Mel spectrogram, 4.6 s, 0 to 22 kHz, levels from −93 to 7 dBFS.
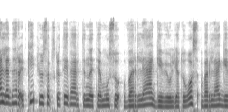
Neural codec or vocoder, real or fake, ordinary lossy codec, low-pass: none; real; Opus, 32 kbps; 10.8 kHz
